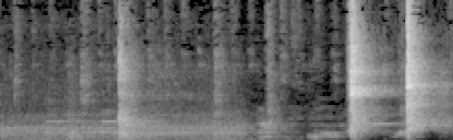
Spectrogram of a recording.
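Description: Golf drivers striking balls at a driving range on a spring day: a few sharp, bright cracks, with two loud crisp smacks close together near the end, over low background rumble and no talk.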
